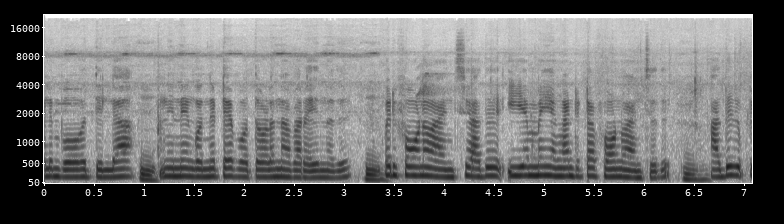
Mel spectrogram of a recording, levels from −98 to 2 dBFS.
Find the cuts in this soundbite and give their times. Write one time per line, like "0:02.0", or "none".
0:03.4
